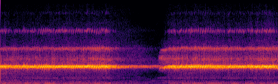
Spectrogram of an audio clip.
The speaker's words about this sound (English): Hear the whistles, Delaney? Artie, I heard them when you whistled, too.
